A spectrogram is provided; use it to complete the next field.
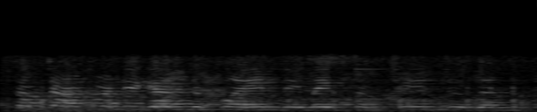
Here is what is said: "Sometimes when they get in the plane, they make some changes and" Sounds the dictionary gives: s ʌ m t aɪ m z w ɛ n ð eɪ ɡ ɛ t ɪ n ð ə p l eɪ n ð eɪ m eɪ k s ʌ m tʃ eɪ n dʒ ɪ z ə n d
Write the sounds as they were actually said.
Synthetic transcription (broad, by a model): s ʌ m t aɪ m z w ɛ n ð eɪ ɡ ɛ t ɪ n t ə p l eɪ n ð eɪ m eɪ k s ʌ m tʃ eɪ n dʒ ɪ z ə n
